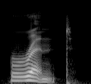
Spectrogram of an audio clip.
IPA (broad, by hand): rənt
